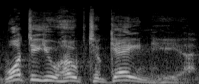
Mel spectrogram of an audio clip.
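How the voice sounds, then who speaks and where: A stern warrior commander speaks slowly and forcefully. He is defiant and contemptuous, every word emphatic, as in a game cinematic. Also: fairly high pitch, wildly swooping pitch, slight background noise, full character voice. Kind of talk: dramatic game cinematic acting.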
